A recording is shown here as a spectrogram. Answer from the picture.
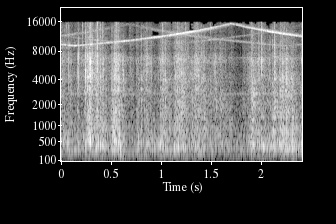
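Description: Faint rustling and light clicking of empty product packaging being handled.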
